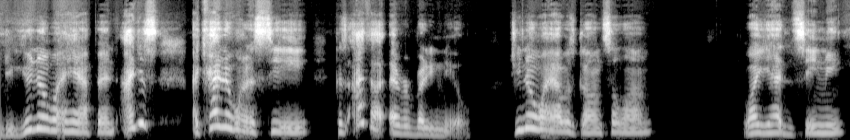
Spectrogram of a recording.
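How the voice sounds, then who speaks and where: Gravelly groggy-voiced woman auction host. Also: on the high side. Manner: chatty, calls viewers honey. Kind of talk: live-stream sales chat.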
